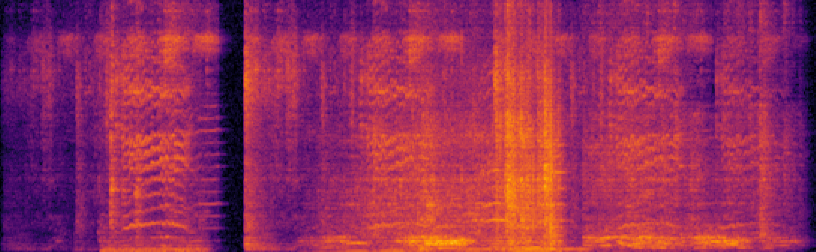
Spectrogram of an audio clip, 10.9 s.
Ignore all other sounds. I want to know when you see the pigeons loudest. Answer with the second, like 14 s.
6 s.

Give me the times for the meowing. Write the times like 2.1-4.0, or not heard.
1.3-2.8, 6.0-7.9.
